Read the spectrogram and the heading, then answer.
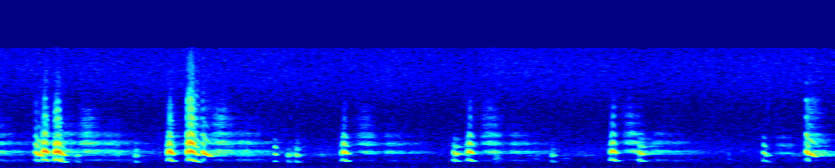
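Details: Eurasian coot (Fulica atra) calling with explosive, harsh, ringing notes, some doubled or tripled in quick bursts, irregularly spaced over five seconds, with faint background hiss.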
